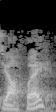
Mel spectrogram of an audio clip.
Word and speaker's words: Yahweh: And they'll usually say something like Jehovah, or perhaps they'll come a little closer, but they'll mispronounce it in terms of the Hebrew or the Greek. Well, what is God's name? Is it Yahweh, as most Old Testament scholars agree? Well, it is Yahweh, which is one of His many names in the Old Testament.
